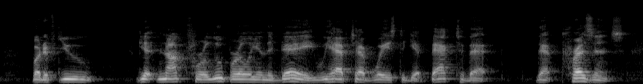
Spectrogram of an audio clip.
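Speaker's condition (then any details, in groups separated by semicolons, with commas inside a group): No condition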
